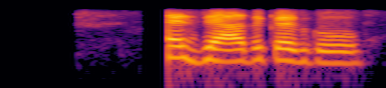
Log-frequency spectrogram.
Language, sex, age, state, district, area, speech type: Kashmiri, female, 30-45, Jammu and Kashmir, Anantnag, rural, conversation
